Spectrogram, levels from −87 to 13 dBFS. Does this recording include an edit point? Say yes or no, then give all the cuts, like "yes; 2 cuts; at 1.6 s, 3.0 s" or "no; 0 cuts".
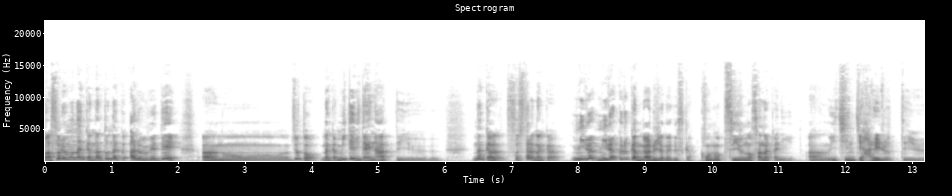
yes; 2 cuts; at 7.8 s, 11.3 s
